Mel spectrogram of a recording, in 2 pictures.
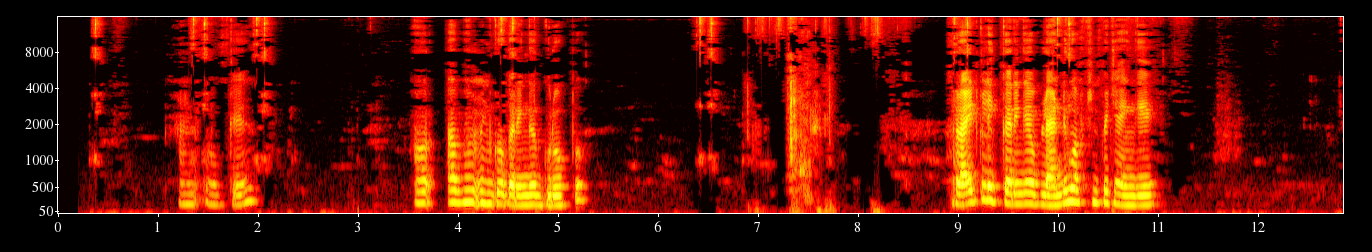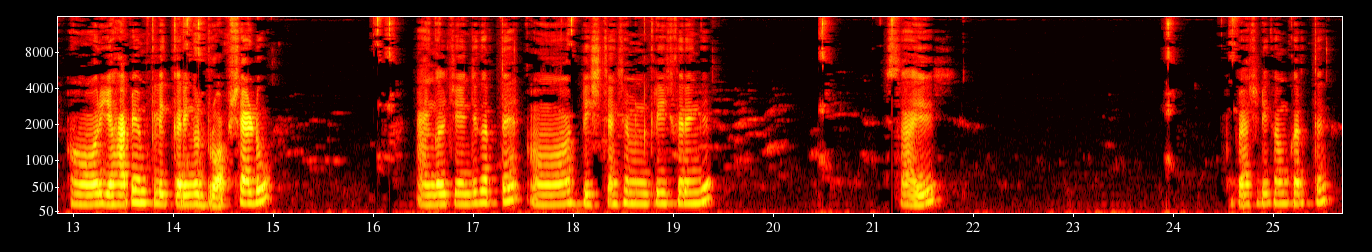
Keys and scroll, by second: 7.5 ctrl+shift+g.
